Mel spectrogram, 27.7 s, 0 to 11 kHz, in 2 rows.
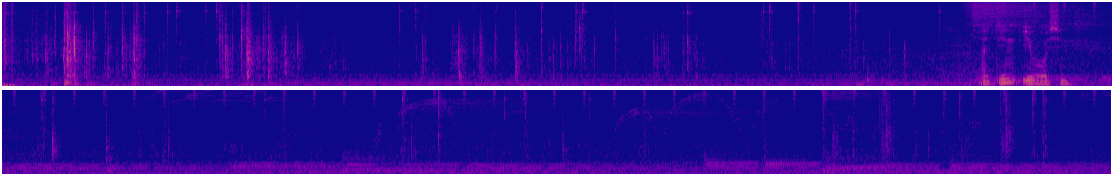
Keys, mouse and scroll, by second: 1.5 z, 2.0 click, 2.7 z, 4.0-4.5 scroll down 1, 4.8 scroll up 1, 4.9 right click, 5.9 ctrl+y, 6.5 y, 7.1 click, 7.4-8.0 scroll up 1, 8.5 ctrl+z, 8.7-9.4 scroll up 1, 9.5 click, 9.8 scroll down 1, 10.1 click, 10.8 scroll up 1, 11.7-14.5 drag, 14.5-15.1 shift+scroll up 2, 15.7 scroll down 1, 16.0-16.7 scroll up 1, 17.1-19.0 drag, 19.0 scroll up 1, 20.1 right click, 21.2-24.3 drag, 24.3-24.9 shift+scroll up 2, 25.6 right click, 26.4 click, 27.0-27.7 scroll up 1.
